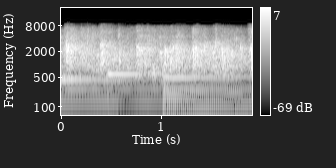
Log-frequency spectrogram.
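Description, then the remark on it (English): A church audience claps steadily in praise to the Lord in a dense, continuous wash of applause, with sustained organ-like chords changing underneath, the clapping swelling slightly toward the end. “Give the Lord a mighty clap of.”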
